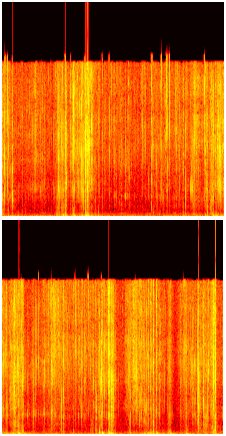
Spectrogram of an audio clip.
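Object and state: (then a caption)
Foam bead putty being squeezed. Pink floam putty, made of foam beads in putty, is pinched and squeezed with fingertips and thumb. A continuous run of small crinkling, crunching pops and crackles is heard, with brief bright snaps and soft low thumps throughout.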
